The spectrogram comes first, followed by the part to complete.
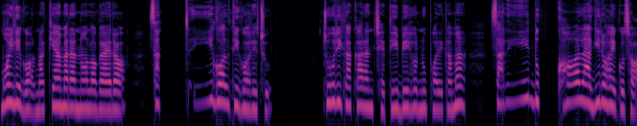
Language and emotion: Nepali, sad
